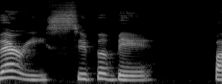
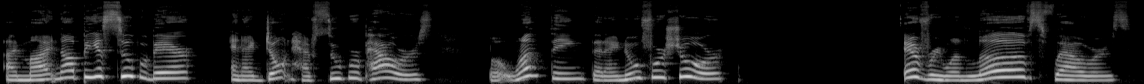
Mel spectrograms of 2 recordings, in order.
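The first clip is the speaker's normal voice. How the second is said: Bear's voice; 3 semitones higher, 5 dB louder than usual. Acted. Bear speaks.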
